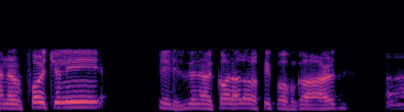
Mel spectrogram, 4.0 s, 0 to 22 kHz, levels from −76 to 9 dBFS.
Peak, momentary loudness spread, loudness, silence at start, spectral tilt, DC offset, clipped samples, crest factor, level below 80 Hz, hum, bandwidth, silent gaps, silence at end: -16 dBFS; 12 LU; -30 LUFS; 0 s; -7 dB/octave; under 0.1%; under 0.1%; 16 dB; -90 dBFS; none; 4 kHz; 1.13-1.58 s, 3.59-3.84 s; 0 s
